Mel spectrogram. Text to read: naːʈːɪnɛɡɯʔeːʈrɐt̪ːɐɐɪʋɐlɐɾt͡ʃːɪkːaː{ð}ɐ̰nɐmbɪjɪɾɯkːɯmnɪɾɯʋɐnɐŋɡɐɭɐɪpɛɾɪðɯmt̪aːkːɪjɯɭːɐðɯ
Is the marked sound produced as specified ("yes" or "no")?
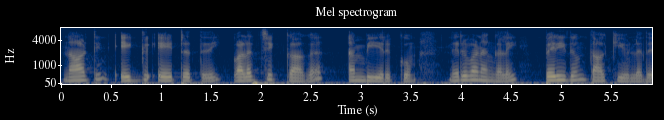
no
